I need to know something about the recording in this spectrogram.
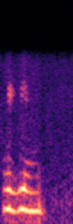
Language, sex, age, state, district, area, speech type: Odia, female, 60+, Odisha, Jharsuguda, rural, conversation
